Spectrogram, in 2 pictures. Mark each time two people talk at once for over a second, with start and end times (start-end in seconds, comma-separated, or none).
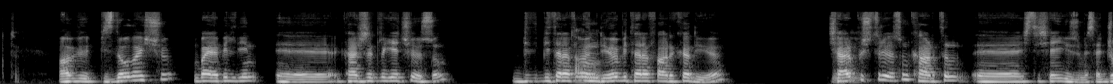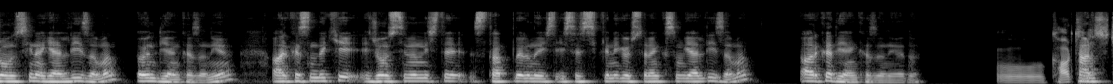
none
